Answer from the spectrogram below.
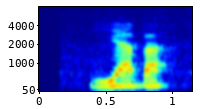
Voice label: "yaba", Moore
